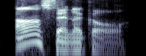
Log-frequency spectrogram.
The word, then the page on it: arsenical: British English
